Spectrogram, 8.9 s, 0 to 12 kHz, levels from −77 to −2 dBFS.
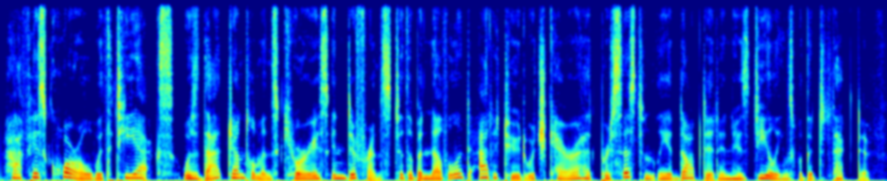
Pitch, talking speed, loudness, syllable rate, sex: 195 Hz, 175 wpm, -18 LUFS, 6.0 syllables/s, female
